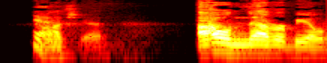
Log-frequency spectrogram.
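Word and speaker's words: Maggia: Oh yeah, It's the magia. Magia? Yeah. Magia? Magia. Like Like the mafia, Like but mafia. with the double G. Yeah. Like John DiMaggio. It's so hard to say. Yeah. Magia.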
